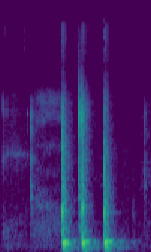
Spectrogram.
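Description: Knocking on a door: three heavy, hollow thuds in quick succession, the last set slightly apart, preceded by a faint softer tap.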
